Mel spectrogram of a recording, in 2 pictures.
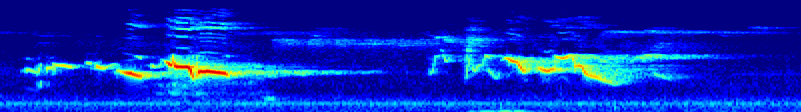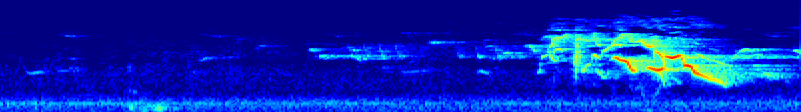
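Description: Three harsh, grating, downslurred squawks from a Eurasian Golden Oriole, each about a second long and spaced a few seconds apart, in otherwise quiet surroundings.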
